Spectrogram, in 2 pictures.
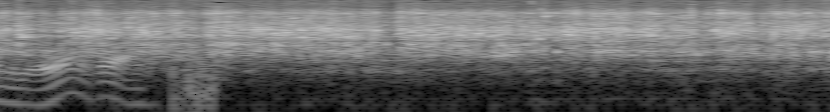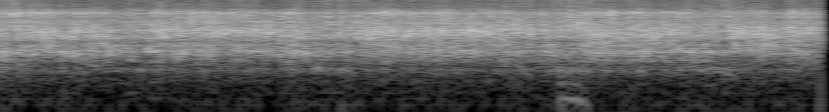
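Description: Snail shells clatter and rattle as a hand stirs them in water.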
